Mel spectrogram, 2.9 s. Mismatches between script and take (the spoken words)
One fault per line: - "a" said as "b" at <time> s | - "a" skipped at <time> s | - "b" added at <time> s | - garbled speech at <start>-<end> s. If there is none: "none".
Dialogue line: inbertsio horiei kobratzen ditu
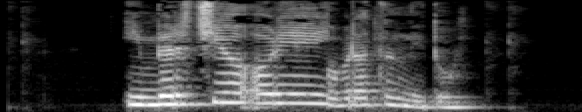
none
